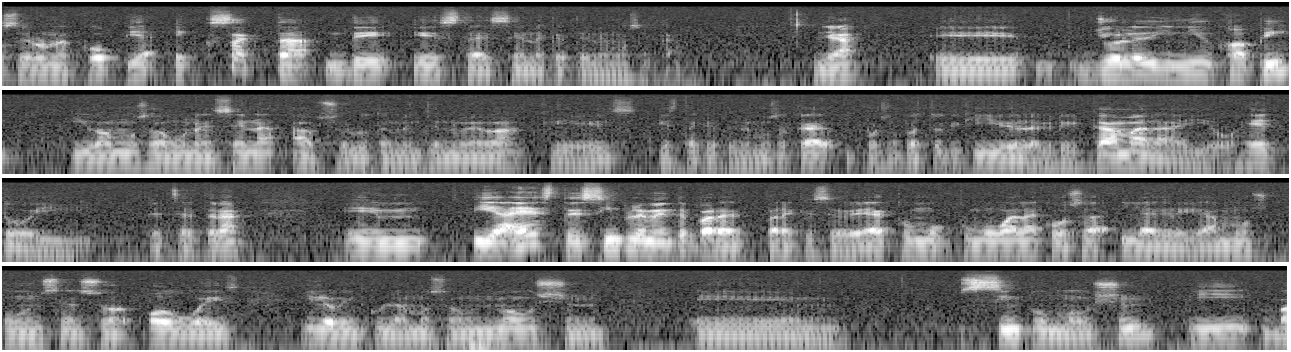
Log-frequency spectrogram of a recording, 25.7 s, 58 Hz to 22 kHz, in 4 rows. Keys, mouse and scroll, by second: 8.8 click, 9.4 click, 16.6 scroll up 1, 17.5-22.8 scroll down 2, 23.7 click.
